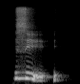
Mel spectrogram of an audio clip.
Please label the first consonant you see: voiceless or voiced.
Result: voiced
